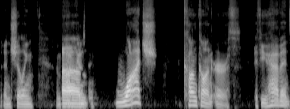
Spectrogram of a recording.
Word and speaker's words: Cunk: watch Kunk on Earth.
